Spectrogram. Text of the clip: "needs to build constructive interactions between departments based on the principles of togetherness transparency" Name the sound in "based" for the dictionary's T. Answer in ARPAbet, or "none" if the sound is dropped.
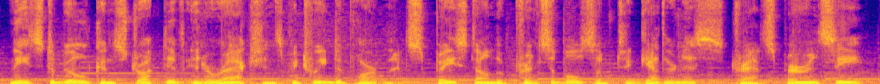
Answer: T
